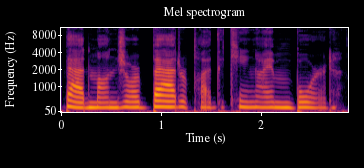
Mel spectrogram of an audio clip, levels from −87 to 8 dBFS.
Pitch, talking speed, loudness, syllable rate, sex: 200 Hz, 190 wpm, -18 LUFS, 4.4 syllables/s, female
